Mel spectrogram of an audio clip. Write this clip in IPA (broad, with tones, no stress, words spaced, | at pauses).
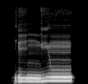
ɾi˧ŋjũ˦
